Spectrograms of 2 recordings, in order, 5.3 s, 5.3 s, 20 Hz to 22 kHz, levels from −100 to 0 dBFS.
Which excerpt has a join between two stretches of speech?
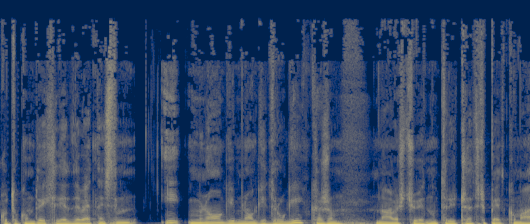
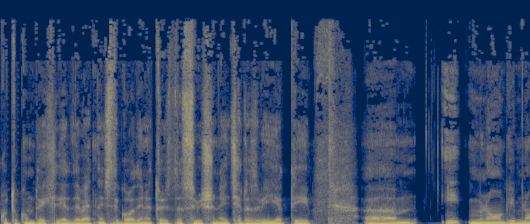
first; 1 cut; at 1.2 s

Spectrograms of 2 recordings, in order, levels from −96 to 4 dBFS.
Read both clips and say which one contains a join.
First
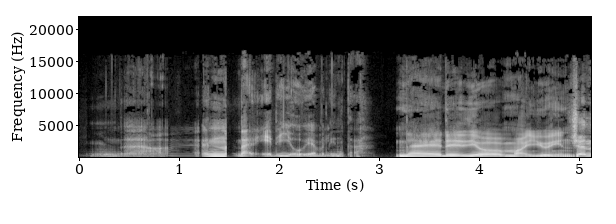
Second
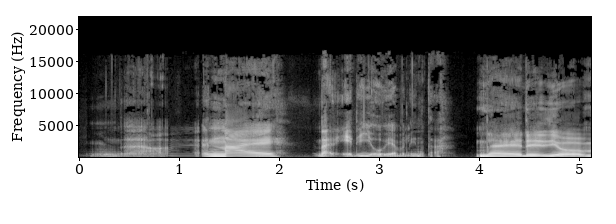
first; 1 cut; at 1.5 s

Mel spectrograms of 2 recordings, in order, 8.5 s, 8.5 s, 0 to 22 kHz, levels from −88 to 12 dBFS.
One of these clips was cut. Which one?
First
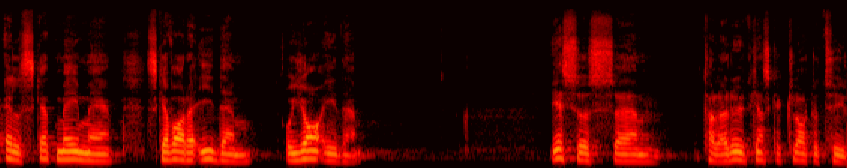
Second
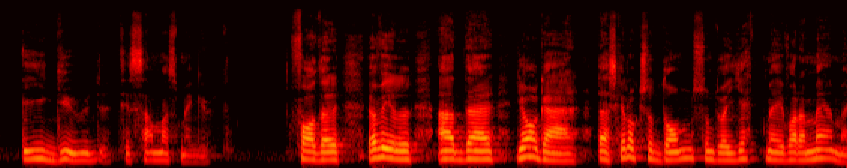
second; 1 cut; at 2.7 s

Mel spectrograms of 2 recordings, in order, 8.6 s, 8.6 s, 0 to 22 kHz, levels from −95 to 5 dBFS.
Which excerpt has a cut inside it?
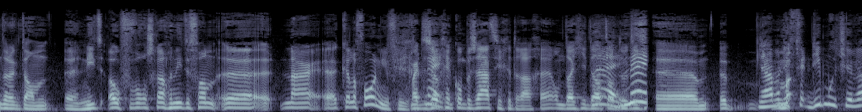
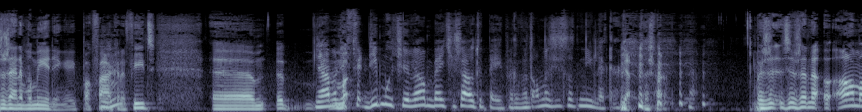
first; 1 cut; at 6.5 s

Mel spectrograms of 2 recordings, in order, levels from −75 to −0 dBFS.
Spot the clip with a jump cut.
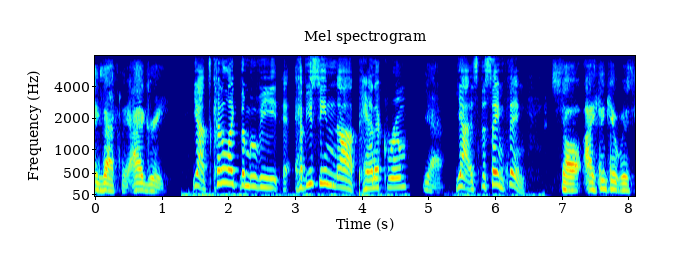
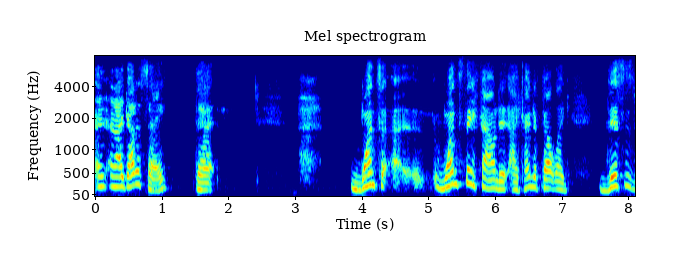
first; 2 cuts; at 4.8 s, 6.7 s

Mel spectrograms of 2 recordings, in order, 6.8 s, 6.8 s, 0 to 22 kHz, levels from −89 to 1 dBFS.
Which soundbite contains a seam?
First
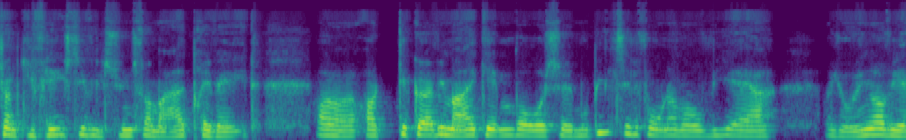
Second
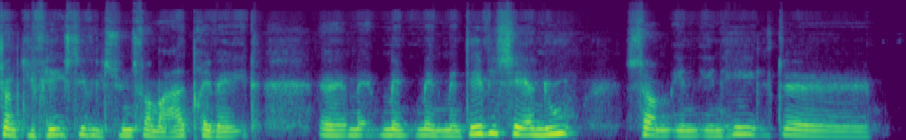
first; 1 cut; at 2.3 s

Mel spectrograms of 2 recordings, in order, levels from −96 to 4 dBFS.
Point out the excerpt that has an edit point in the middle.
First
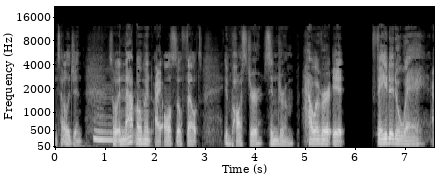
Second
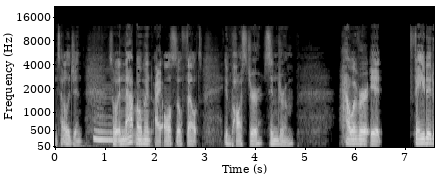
first; 1 cut; at 4.8 s

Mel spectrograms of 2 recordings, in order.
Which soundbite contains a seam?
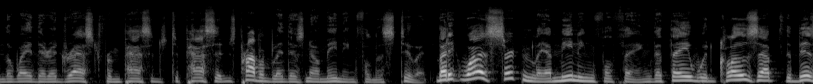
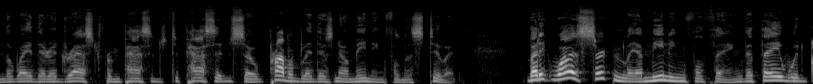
first; 2 cuts; at 2.3 s, 4.3 s

